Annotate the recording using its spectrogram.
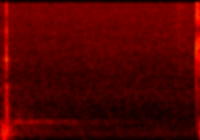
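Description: A pause in a man's speech. It opens with one short, sharp click, then quiet room tone with a faint steady hum runs until his voice resumes at the very end.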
